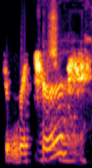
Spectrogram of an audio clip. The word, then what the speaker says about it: Richer: health consulting which my last name is actually richer but it is genetically spelled and pronounced richer and so it was a play on words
